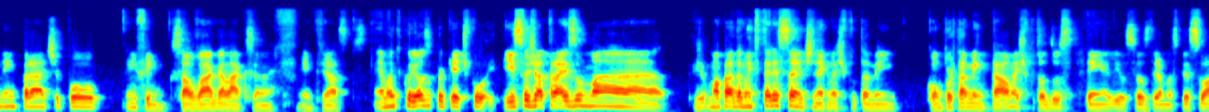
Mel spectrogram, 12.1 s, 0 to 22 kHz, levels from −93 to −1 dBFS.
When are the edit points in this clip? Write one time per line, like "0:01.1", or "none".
0:08.3
0:10.4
